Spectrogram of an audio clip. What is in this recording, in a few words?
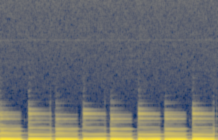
Eighth Notes G#, Bass; Bass X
